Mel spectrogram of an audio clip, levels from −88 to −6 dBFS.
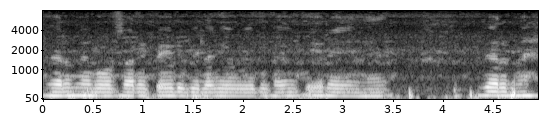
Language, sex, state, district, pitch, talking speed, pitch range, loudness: Hindi, male, Haryana, Rohtak, 125 Hz, 155 wpm, 120-130 Hz, -17 LUFS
